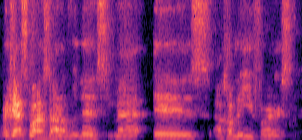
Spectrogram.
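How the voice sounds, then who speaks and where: A man's voice: medium pitch, fairly quick, fairly bright tone. A man hosting a casual sports chat on a podcast. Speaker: podcast host. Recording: voice distant from the mic.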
